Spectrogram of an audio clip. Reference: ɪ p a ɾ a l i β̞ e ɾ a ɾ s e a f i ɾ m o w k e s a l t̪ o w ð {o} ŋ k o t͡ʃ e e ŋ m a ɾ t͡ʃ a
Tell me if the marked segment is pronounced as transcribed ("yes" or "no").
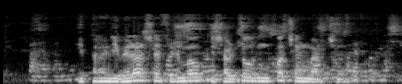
no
